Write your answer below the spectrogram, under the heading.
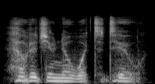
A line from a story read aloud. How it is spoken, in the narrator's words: he demanded in a roughened tone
